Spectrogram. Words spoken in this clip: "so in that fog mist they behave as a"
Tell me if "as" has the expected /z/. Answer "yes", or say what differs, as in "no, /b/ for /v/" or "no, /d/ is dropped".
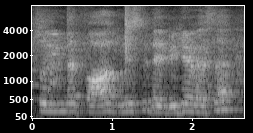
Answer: no, /s/ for /z/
